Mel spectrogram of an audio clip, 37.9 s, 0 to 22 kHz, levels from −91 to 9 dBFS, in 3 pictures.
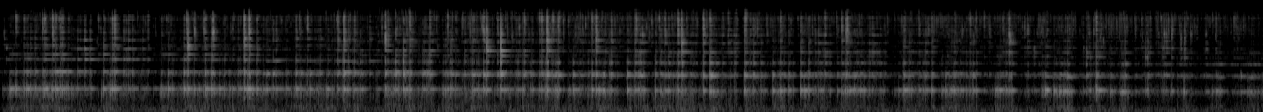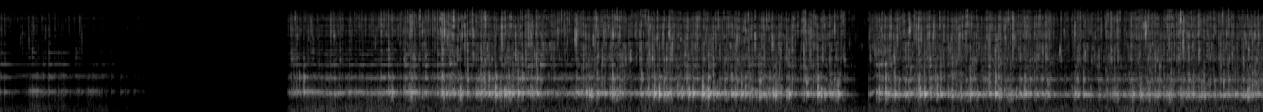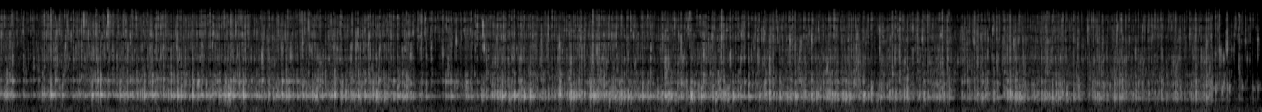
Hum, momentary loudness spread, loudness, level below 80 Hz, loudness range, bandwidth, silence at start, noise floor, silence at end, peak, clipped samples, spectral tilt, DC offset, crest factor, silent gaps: none; 14 LU; -40 LUFS; -78 dBFS; 14 LU; 16 kHz; 0.05 s; -72 dBFS; 0 s; -12 dBFS; under 0.1%; 0.5 dB/octave; under 0.1%; 28 dB; 14.08-15.50 s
